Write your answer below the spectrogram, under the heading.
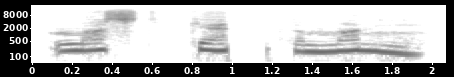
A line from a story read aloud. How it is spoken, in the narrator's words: she mumbled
